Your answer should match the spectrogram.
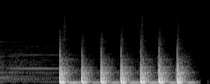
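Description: Rapid, insistent knocking on a door: about seven hard knocks at roughly four to five a second, starting about half a second in.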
